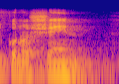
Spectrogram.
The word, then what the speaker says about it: conoscenza: SCE fica som de X, por isso conoscenza. Esse Z tem som de TS, tá? Igual pizza. Então, conoscenza, repita. Conoscenza. Conoscenza.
